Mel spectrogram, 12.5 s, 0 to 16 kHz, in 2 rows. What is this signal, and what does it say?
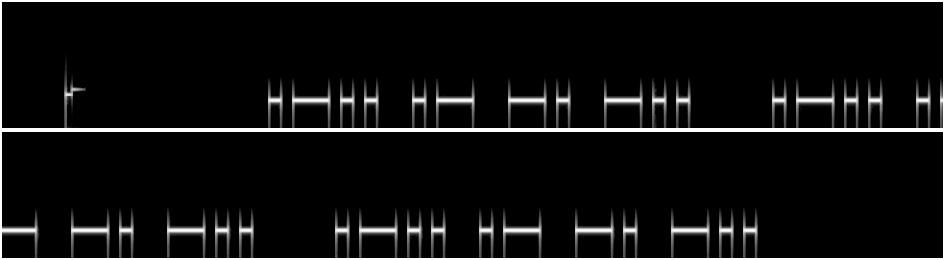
Morse code, heard as a keyed tone, about 15 wpm, 700 Hz. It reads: LAND LAND LAND
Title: Top 500 Words Repeated 15wpm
